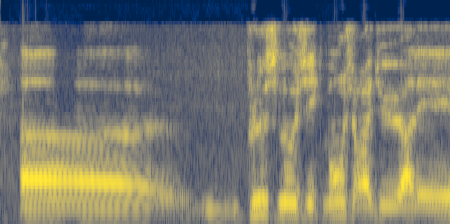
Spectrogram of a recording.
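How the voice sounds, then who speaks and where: A male voice sits in the middle of his range. The melody of his speech stays mostly flat. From California, US. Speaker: chiropractor and teacher. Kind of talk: interview. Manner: halting, many fillers.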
